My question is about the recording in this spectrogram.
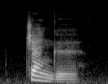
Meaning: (verb) present participle of cseng; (adjective) ringing; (noun) 1. bell (a percussive instrument made of metal or other hard material) 2. bell (signal at a school)
- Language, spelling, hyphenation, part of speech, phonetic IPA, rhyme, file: Hungarian, csengő, csen‧gő, verb / adjective / noun, [ˈt͡ʃɛŋɡøː], -ɡøː, Hu-csengő.ogg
